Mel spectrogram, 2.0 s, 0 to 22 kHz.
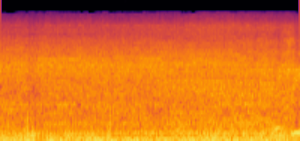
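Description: A Revolt Volta RS7 125cc GY6 scooter running at low speed, its engine under steady wind noise on the microphone, with a second scooter riding alongside.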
